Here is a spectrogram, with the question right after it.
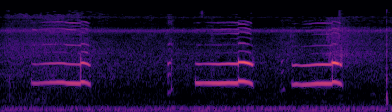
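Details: Hungry baby monkey Briar crying for milk: three even, sustained whistled wails that end in a brief upward flick, roughly one per second, with soft clicks and a low hum underneath.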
